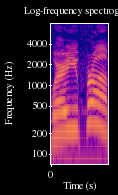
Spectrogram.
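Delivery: stern, hard-edged, harsh, demanding. Narrator voicing Joseph questioning his brothers as a stranger, harsh and demanding. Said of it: "He demanded".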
